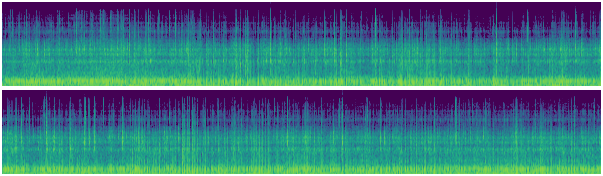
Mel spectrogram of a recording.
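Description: Mountain bike riding a rough dirt trail, heard from a camera on the rider: a loud, steady rush and rumble of tyre and wind noise, with frequent clicks and rattles from the bike over bumps.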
